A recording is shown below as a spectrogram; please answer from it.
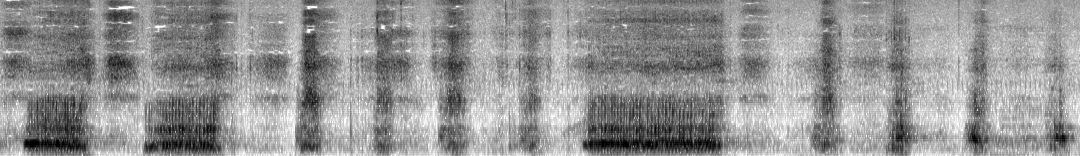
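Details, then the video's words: A black rhinoceros (Diceros bicornis) gives harsh, throaty growling roars in long bursts, then shorter snorting puffs, as an aggressive display. "The aggressive sounds of black rhinoceros"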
